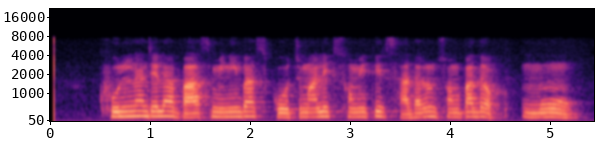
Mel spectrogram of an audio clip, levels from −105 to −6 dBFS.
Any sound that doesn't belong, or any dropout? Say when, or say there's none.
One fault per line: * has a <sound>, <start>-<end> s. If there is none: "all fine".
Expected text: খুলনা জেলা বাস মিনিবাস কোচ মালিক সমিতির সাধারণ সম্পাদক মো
all fine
